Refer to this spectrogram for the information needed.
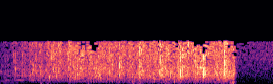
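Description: An audience breaks into steady applause, many hands clapping in a dense, crackling patter that builds slightly for about three seconds, then stops abruptly.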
